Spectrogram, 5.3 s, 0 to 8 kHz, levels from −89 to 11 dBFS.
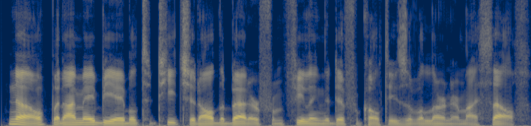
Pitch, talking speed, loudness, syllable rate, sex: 100 Hz, 225 wpm, -19 LUFS, 5.5 syllables/s, male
